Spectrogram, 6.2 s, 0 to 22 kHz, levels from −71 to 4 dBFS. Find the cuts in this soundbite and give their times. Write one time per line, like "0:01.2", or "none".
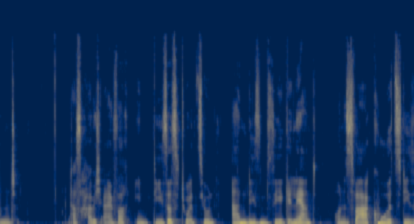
0:04.9

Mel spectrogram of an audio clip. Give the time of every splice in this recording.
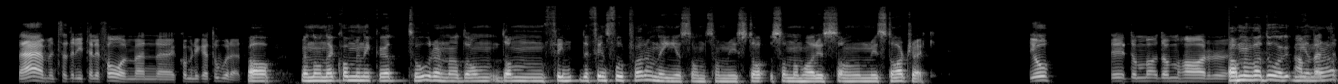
0:05.0

